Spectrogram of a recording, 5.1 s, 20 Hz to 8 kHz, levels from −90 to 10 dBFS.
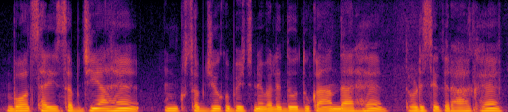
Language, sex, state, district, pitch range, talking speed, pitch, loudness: Hindi, male, Himachal Pradesh, Shimla, 135-145 Hz, 190 wpm, 140 Hz, -13 LUFS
